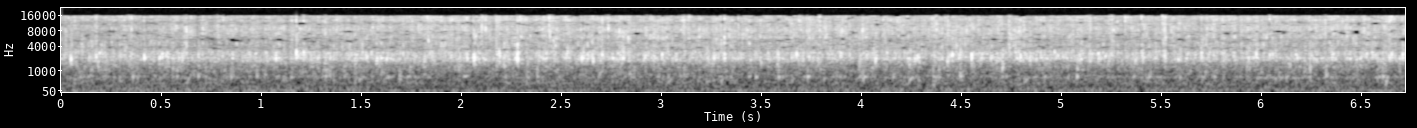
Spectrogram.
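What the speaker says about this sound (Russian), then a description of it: "Это фонтан." Water splashing and trickling in a fountain in central Florence, a continuous even hiss of falling water at moderate distance with no talk over it.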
